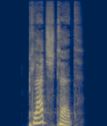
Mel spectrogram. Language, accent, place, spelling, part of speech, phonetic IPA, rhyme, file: German, Germany, Berlin, platschtet, verb, [ˈplat͡ʃtət], -at͡ʃtət, De-platschtet.ogg
- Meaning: inflection of platschen: 1. second-person plural preterite 2. second-person plural subjunctive II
